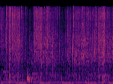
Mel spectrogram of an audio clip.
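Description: A paper fast-food burger wrapper crinkling and rustling as it is unwrapped and crumpled by hand, in a steady run of irregular crackles.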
